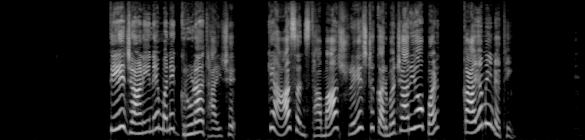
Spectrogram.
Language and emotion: Gujarati, disgusted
